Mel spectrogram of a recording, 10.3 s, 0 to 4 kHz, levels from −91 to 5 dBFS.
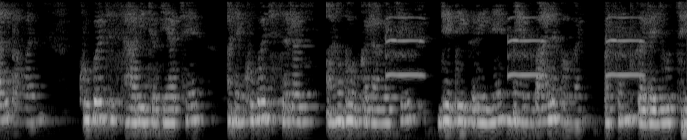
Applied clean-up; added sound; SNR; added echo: classical method WPE with log-MMSE.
